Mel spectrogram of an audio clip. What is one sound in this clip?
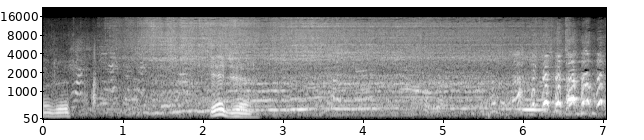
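A zipline pulley whirs along a cable.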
